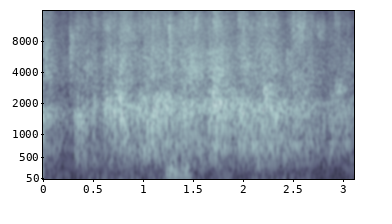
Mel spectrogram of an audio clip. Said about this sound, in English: Feel free to applaud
